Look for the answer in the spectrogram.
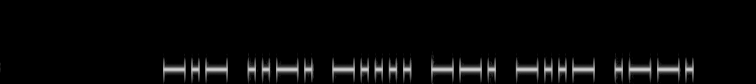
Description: Morse code, heard as a keyed tone, about 18 wpm, 700 Hz. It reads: KF6GXP
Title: Speed Racing - USA Call Signs 17wpm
